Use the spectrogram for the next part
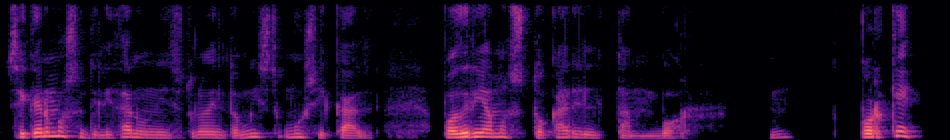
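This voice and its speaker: A woman giving a calm spiritual talk, softly checking in with her listeners and sometimes dropping to a near whisper. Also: lowish voice, normal speed, breathy edge. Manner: calm, soft-spoken, checks in often with "¿m?" and "¿vale?". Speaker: spiritual teacher.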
